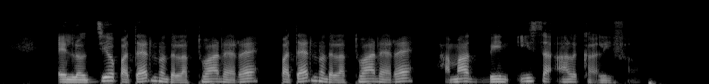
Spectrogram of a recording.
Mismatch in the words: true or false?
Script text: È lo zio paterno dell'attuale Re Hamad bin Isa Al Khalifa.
true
